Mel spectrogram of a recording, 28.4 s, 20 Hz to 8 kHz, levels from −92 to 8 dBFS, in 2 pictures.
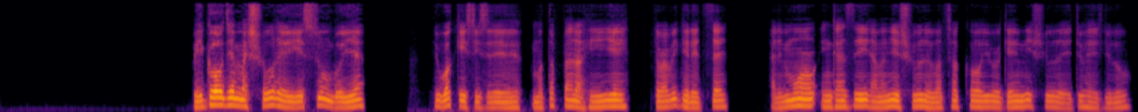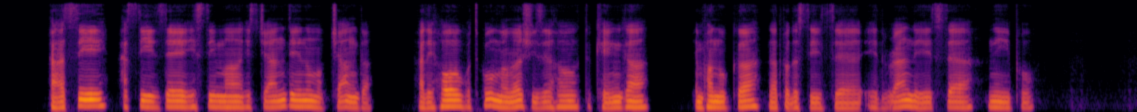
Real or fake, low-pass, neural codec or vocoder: fake; 7.2 kHz; codec, 16 kHz in and 24 kHz out, 0.4 kbps, LongCat-Audio-Codec, two codebook decoder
